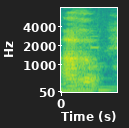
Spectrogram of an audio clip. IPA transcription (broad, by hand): ʀ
